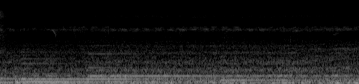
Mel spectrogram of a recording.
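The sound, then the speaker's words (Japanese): Autumn insects chirp in a steady, continuous high trill outdoors on an overcast, windless late-August morning, with no cicadas, moderately faint, over a low constant hum from machinery or traffic. No voices. “風もなく、セミの鳴き声なく、えー、これは秋の虫の、えー、鳴き声がしてますね。”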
